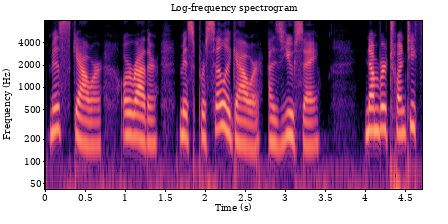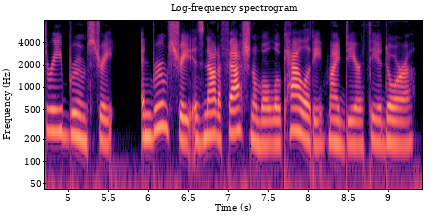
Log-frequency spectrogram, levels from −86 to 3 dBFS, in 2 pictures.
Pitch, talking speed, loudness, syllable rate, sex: 210 Hz, 165 wpm, -19 LUFS, 5.5 syllables/s, female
